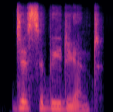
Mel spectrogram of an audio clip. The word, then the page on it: disobedient: Indian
